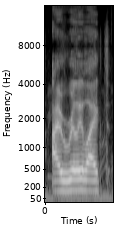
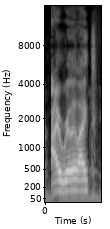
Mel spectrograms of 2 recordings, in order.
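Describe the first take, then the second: No difference in how they are said.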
